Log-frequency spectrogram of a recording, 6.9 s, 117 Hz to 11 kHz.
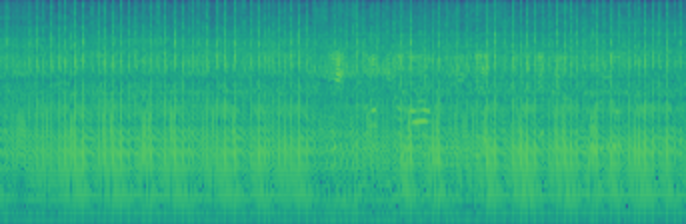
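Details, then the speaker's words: Older Poulan 2000 chainsaw after carburetor cleaning and fuel line trimming, fixing a no-start: steady, even two-stroke buzz with quick regular firing, no misses, stalling or surging, left idling 10-15 minutes. Normal idle after repair. "so you guys can still hear it running in the background i'm gonna let it sit out there for probably about 10-15 minutes just kind of idling"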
